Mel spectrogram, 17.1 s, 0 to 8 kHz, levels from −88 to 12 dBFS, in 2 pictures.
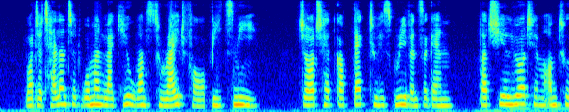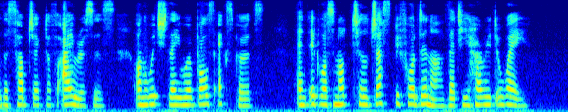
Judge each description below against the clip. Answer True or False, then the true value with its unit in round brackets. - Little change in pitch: True (1.9 semitones)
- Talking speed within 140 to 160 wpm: False (170 wpm)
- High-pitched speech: True (200 Hz)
